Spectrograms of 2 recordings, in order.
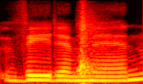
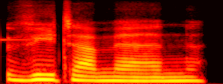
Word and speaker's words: vitamin: You sometimes pronounce vitamin with a long I, but in British English it's vitamin. Shortening the vowel makes the word sharper, almost clipped in tone.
